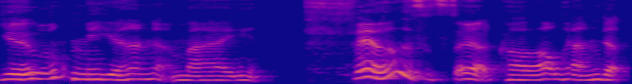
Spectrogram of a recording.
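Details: Vocal tremor in a woman; it is said to have developed after decades of narcissistic abuse and trauma beginning at age five, and she describes it as physically manifesting in her body and nervous system.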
